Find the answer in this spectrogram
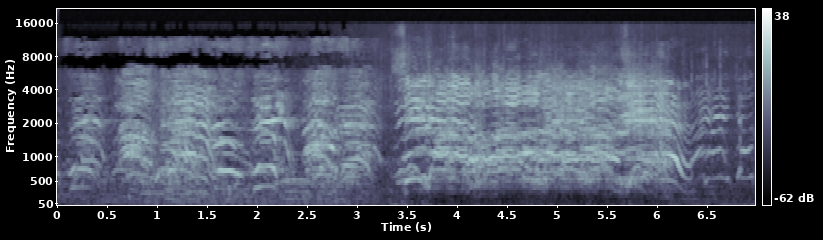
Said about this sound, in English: So on that evening, protesters gathered in Wulubuchi Road in Shanghai, and it quickly evolved into a protest where at first people were asking for the leader to apologize.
